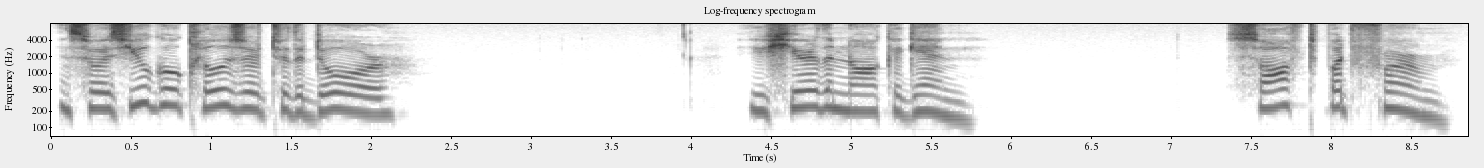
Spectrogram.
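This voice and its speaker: Mellow, soothing woman guiding a meditation. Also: mid-range voice, no room sound, clean studio sound. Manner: calm, unhurried, soothing. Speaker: meditation guide. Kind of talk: guided meditation, slow scripted instruction.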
